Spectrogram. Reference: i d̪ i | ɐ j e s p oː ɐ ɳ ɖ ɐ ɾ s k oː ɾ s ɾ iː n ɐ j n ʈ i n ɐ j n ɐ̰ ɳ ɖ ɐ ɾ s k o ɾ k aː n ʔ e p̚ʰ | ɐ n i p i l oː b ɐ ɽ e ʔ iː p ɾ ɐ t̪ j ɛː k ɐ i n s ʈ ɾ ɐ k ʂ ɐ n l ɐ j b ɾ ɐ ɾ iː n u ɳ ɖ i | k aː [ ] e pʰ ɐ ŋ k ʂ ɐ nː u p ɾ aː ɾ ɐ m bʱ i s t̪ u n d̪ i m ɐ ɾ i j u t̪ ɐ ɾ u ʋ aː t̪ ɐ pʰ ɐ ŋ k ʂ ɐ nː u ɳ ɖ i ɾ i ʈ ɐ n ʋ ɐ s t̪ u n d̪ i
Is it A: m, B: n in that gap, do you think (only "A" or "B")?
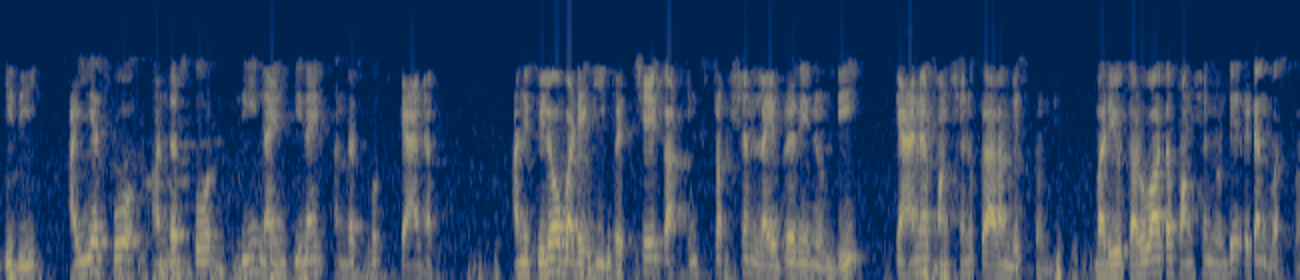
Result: B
